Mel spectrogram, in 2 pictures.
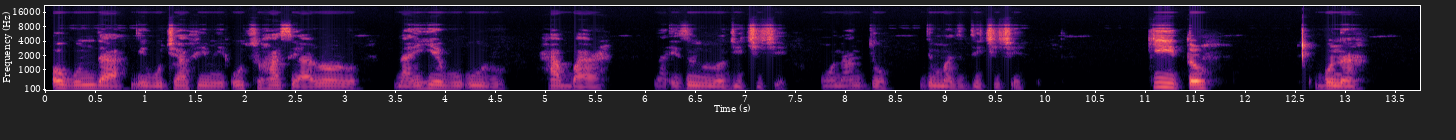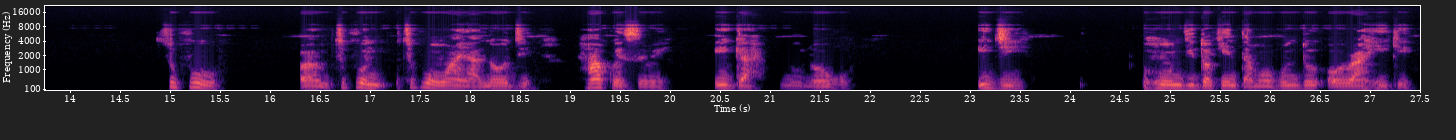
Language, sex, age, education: Igbo, female, 15-29, tertiary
